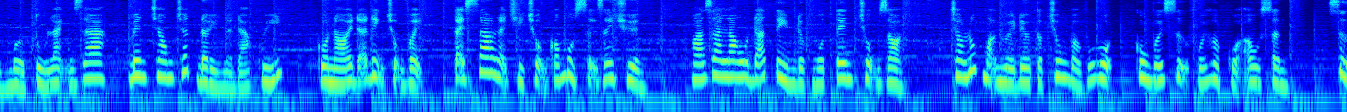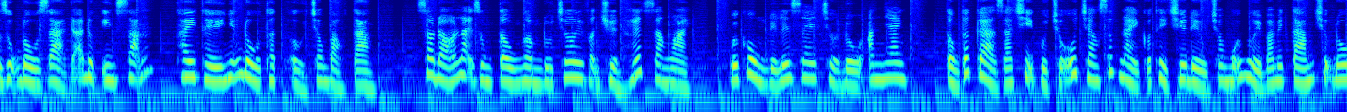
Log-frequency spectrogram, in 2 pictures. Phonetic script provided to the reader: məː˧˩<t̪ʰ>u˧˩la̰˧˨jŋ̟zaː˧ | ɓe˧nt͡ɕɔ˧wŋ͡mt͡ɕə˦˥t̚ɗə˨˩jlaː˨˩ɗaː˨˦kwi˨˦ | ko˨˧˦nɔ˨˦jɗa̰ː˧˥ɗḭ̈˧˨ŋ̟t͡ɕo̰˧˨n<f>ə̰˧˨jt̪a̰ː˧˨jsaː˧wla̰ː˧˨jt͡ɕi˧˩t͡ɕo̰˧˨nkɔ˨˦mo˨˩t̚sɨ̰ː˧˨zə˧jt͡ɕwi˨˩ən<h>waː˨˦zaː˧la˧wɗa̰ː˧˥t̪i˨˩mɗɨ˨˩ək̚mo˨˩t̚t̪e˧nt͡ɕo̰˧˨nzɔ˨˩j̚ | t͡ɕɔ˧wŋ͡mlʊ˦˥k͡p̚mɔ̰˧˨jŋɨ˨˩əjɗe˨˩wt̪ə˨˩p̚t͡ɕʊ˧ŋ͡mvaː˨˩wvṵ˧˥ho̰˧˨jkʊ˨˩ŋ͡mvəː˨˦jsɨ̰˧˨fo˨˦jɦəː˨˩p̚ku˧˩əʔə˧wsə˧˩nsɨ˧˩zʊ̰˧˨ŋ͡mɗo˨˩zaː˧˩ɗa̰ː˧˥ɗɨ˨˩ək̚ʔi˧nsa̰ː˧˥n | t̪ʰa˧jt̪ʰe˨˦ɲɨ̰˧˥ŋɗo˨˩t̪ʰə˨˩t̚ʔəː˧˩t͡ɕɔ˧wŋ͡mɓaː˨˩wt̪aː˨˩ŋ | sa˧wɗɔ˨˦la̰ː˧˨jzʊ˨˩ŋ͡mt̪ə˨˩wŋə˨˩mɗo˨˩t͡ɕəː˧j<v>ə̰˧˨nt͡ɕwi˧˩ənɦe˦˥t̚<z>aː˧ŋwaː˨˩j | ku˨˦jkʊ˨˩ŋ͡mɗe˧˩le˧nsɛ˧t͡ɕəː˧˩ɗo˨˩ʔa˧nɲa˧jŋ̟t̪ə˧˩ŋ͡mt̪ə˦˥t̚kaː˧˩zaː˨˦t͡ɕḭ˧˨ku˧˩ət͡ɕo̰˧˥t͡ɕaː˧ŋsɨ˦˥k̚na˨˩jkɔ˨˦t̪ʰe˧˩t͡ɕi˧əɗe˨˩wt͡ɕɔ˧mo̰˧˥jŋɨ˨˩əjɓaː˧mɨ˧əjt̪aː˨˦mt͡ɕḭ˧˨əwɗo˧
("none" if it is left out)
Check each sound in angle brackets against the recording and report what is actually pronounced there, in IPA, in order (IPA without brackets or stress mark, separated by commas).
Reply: t̪, v, h, v, z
